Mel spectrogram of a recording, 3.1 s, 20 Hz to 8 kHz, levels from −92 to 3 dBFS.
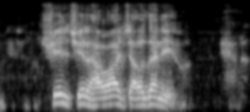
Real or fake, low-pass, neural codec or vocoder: fake; 7.2 kHz; codec, 16 kHz, 4.8 kbps, FACodec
